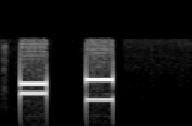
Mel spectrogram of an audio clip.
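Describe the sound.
Two short telephone keypad tones sound in quick succession as a conference call line is unmuted: steady, bright electronic beeps separated by a brief gap, with silence afterward and no talking.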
